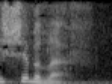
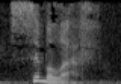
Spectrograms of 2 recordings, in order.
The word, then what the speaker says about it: Shibboleth: And if he said no, they would say to him, "Then say Shibboleth," which means divides. And he would say Sibboleth, for he couldn't pronounce it right.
